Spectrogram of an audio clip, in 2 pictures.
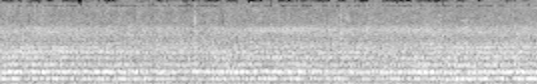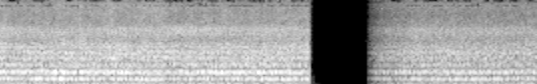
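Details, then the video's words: Swarming honey bees produce an unbroken, rich droning buzz, steady in pitch and loudness, interrupted only by a short silent gap before the hum returns. "SOM DE ABELHA-EFEITO SONORO ABELHA-ENCHAME DE ABELHA"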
